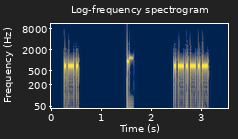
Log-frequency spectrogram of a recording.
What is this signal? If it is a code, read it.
Morse code, heard as a keyed tone, about 30 wpm, 700 Hz. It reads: R .
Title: Single Character (Letter:Number:Punctuation:Prosign) Alt 30wpm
